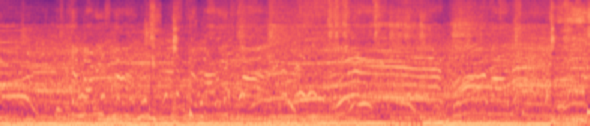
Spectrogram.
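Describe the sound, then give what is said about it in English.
A loud crowd at an Usher concert in the UK cheers and whoops continuously in reaction to a woman in the audience, with rising shouts, yells and high-pitched whistling over a dense, steady roar of many voices throughout. “This was the crowd reaction to her.”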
